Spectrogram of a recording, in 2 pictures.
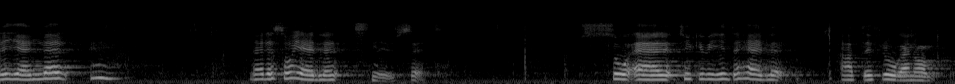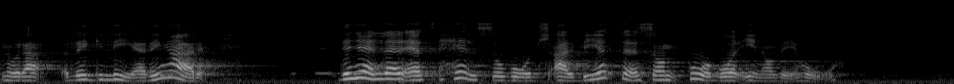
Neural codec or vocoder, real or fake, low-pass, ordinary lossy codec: none; real; 7.2 kHz; AAC, 32 kbps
